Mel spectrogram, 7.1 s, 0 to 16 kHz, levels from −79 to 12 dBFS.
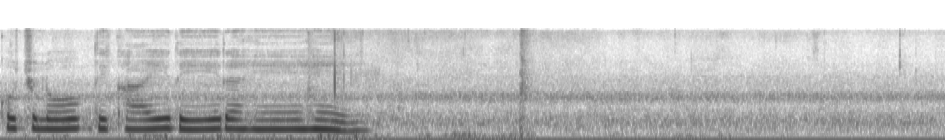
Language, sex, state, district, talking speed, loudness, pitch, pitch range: Hindi, female, Rajasthan, Jaipur, 50 wpm, -16 LUFS, 215 Hz, 210-220 Hz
